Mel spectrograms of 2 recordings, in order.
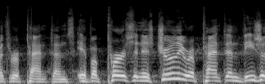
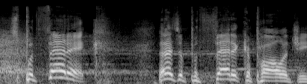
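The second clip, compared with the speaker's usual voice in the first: disdainful; 4 semitones higher than usual. Real, not acted. Preacher answering his own question with disdain. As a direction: spit out pathetic with disdain. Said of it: "say it with disdain".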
